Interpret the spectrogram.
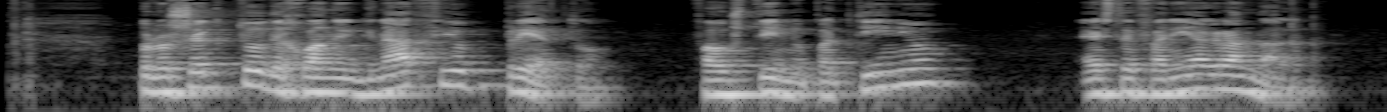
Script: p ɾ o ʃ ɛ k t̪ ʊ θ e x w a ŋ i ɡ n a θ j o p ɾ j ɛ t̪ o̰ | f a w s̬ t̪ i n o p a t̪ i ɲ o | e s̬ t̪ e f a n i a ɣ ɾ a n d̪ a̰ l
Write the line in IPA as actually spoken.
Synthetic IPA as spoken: p ɾ o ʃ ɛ k t̪ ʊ ð e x w a ŋ i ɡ n a θ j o p ɾ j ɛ t̪ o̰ | f a w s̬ t̪ i n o p a t̪ i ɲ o | e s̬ t̪ e f a n i a ɣ ɾ a n d̪ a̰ l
